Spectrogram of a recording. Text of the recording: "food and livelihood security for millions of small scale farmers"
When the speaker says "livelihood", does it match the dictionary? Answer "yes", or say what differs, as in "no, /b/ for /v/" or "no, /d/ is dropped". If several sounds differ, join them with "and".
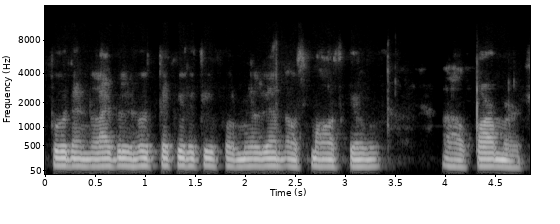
no, /b/ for /v/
